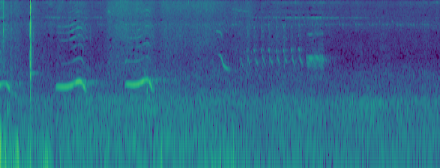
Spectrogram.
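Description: A bird calling three times about a second apart, each call a short whistled note that rises and then drops. Low thumps and a sharp click from handling the rod and reel in the first seconds.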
